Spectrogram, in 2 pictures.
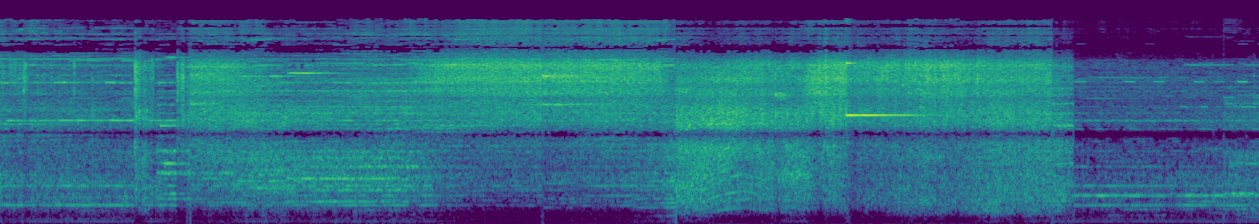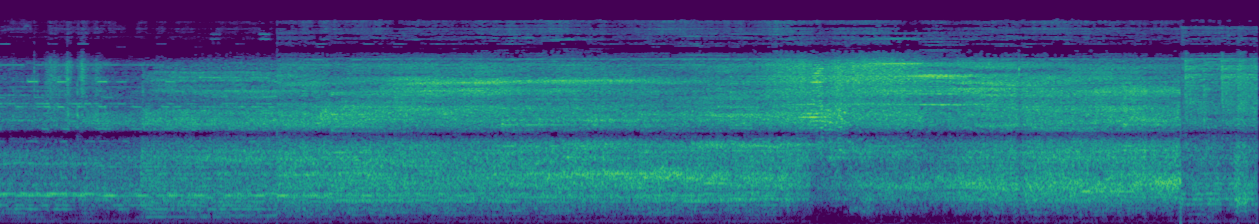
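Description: Film soundtrack: background music mixed with a steady, noisy sound effect. The sound drops abruptly and changes about thirteen seconds in.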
